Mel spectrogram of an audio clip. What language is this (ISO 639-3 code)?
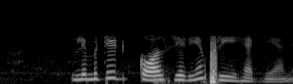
pan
